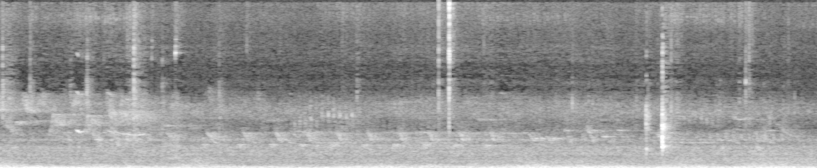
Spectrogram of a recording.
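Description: Outdoor background noise: a steady low rumble with faint bird chirps over it.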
